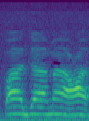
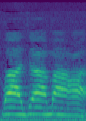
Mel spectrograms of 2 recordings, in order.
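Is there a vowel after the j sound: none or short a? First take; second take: short a; short a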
